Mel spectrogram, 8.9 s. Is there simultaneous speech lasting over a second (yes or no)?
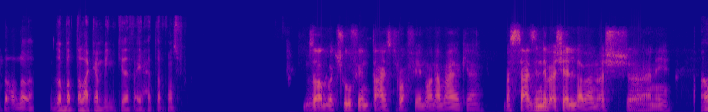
no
